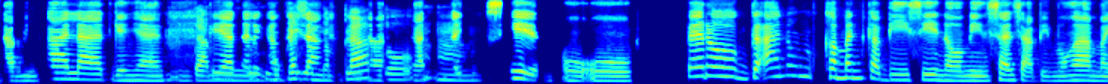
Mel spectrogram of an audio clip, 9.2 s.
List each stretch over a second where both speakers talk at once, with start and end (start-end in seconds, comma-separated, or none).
1.4-4.0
